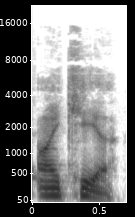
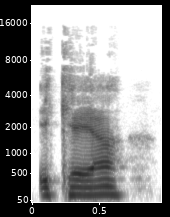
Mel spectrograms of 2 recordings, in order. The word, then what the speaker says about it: IKEA: I pronounce it IKEA. In other places, I think you call it IKEA or other things.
